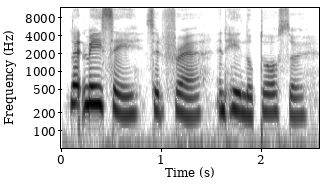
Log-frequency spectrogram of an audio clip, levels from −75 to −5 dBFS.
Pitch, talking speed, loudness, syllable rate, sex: 215 Hz, 210 wpm, -18 LUFS, 5.7 syllables/s, female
